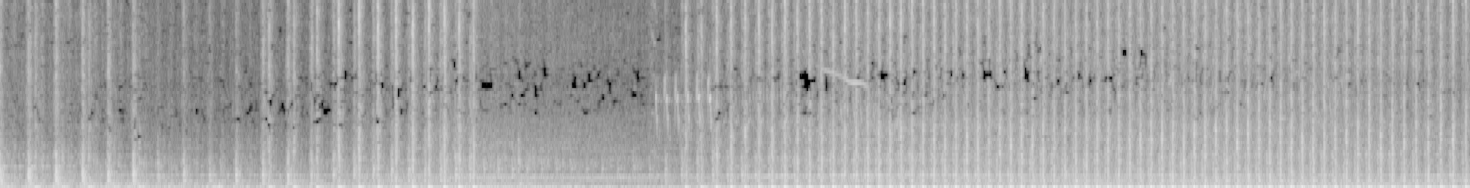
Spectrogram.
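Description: Tractor engine chugging, a sound effect laid over a toy tractor: uneven, slower thumps for the first few seconds, then a steady fast putt-putt of about six to seven beats a second from about seven seconds in.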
